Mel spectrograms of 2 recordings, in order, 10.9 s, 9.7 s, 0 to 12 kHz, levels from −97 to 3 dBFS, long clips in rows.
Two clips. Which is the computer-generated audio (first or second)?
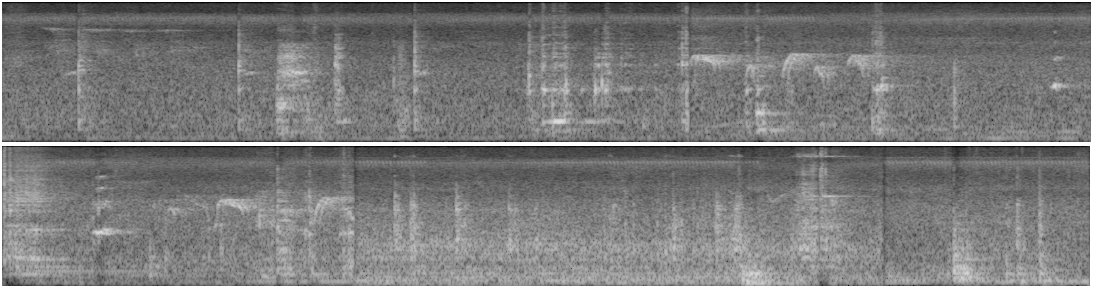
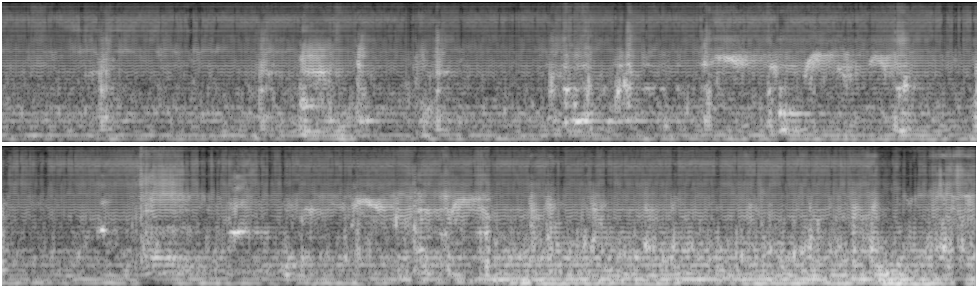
second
